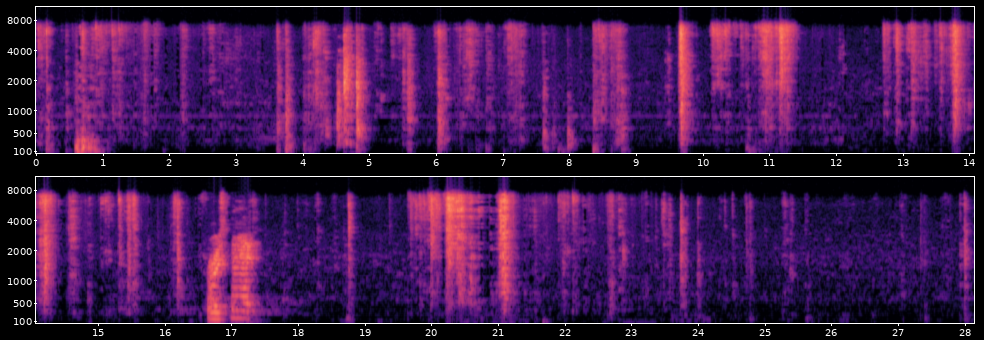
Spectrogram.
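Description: A cardboard hobby box of trading cards being opened and a foil card pack torn open, then cards shuffled and laid down on a glass counter: a busy run of short crinkles, rips and light taps.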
